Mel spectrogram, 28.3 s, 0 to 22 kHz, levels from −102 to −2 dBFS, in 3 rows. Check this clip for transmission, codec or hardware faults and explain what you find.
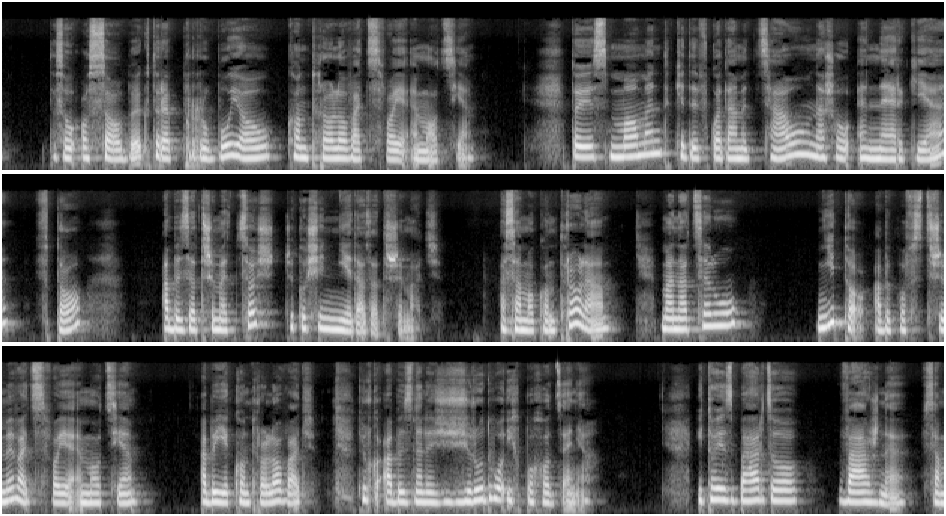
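Nothing faulty can be heard anywhere in the speech.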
